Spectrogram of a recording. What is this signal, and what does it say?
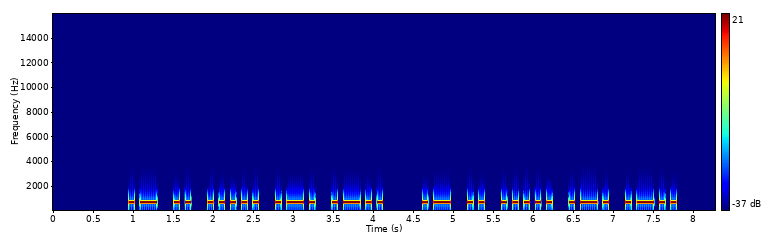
Morse code, heard as a keyed tone, about 17 wpm, 700 Hz. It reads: AI5RL AI5RL
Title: USA Call Signs Repeated 2x 17wpm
